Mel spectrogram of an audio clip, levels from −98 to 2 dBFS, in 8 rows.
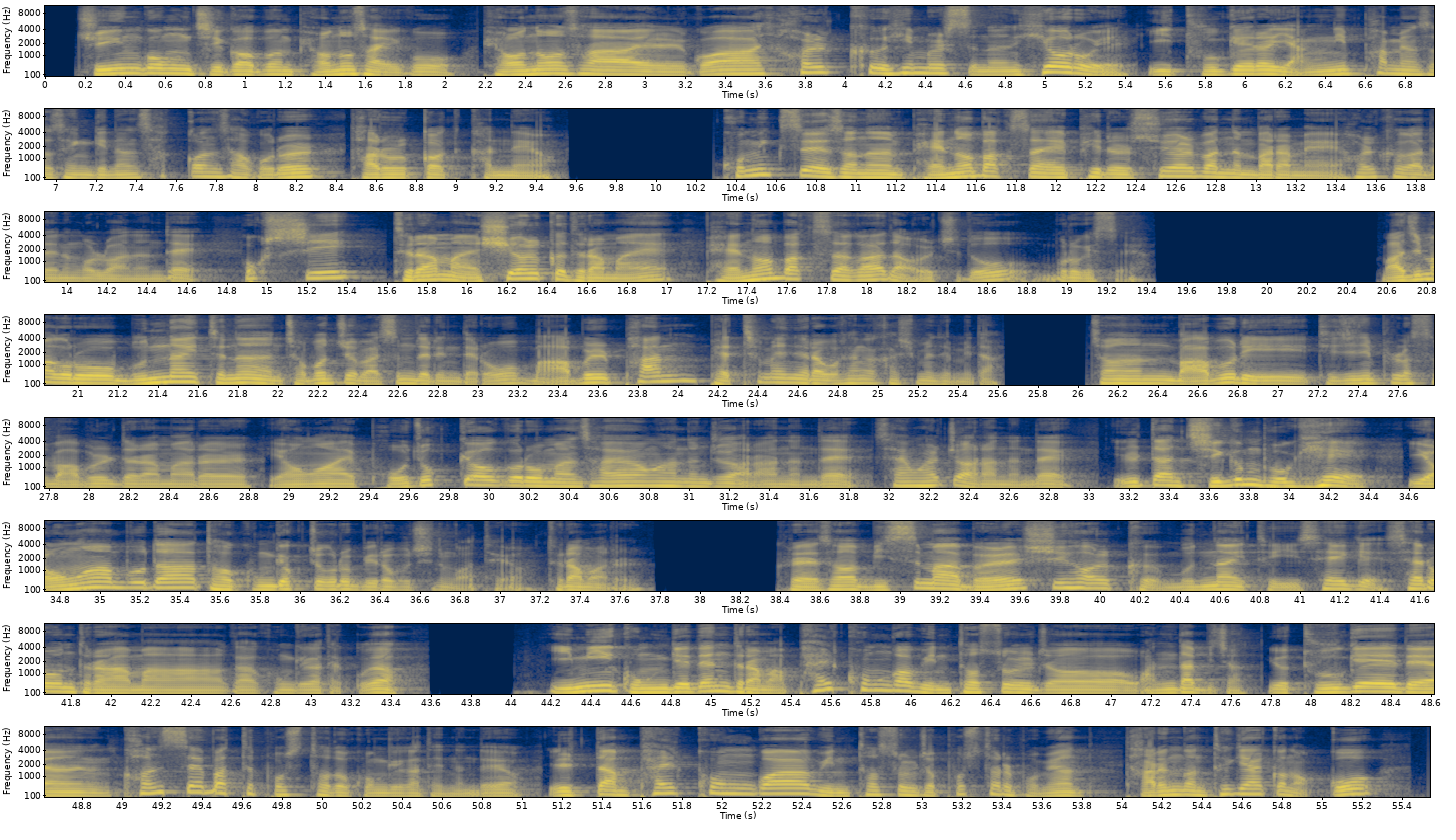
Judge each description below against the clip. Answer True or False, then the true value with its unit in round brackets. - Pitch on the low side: True (125 Hz)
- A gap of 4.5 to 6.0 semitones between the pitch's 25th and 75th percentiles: True (5.5 semitones)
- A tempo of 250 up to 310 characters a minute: False (340 characters per minute)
